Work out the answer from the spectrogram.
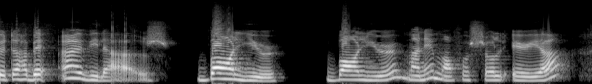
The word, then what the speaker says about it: village: village village হচ্ছে গ্রাম। ভিলাজেও double এলটা pronounce করা হবে। আর ভিলাজ হচ্ছে পুরুষ লিঙ্গ, সো এটা হবে un village।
